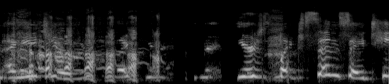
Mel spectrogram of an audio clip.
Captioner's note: laughing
